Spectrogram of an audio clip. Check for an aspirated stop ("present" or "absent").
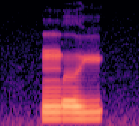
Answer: absent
